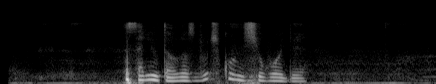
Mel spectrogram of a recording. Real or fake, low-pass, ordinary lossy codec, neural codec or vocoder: fake; 7.2 kHz; none; codec, 16 kHz in and 24 kHz out, 0.9 kbps, LongCat-Audio-Codec, four codebook decoder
